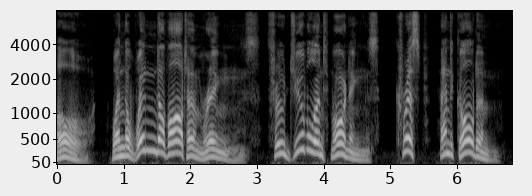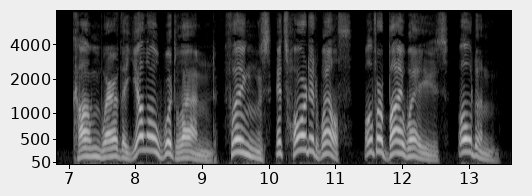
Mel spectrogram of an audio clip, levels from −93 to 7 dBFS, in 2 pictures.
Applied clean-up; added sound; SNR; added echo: none; none; none; none.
